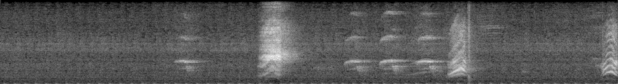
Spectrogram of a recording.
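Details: Myna calls meant to goad an opponent into calling: a string of short whistled notes broken by several harsh, noisy screeches about a second apart, with a rhythmic motor throbbing beneath.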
